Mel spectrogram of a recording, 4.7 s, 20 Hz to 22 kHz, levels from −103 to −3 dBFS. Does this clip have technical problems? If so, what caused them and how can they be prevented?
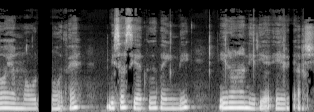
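Yes. The speech has two soft-edged gaps from AAC frame loss with muting, at 0.57–0.80 s and 4.32–4.55 s. Missing frames were decoded as silence, and overlapping windows faded sound out and back in. The second gap is scattered, its longest hole about a tenth of a second. Retransmission or error protection on the transport would prevent it.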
